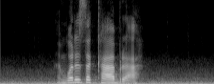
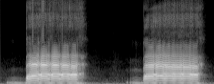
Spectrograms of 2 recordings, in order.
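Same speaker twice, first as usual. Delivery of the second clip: bleating ba ba, a bit louder; sheep baa; 3 dB louder than usual. Shown as a demonstration. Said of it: "¿Qué dice la oveja?".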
